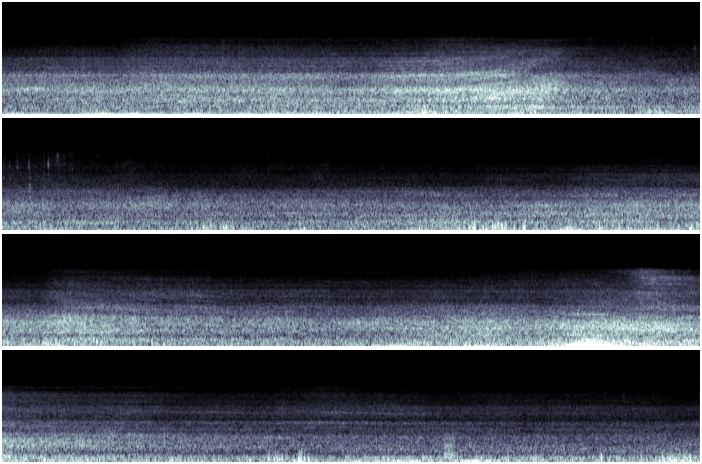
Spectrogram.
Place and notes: Åboulevards traffic late at night
Thats just a quiet night on the bicycle bridge surpassing Åboulevard.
